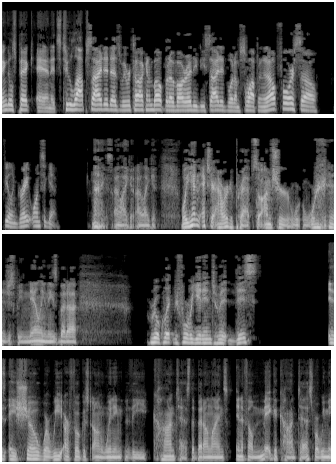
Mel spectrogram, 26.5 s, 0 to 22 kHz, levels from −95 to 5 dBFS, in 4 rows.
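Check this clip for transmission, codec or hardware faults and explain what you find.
There's one fault here: the clip drops to an adaptive stream at a lower bitrate from 1.72 s to 19.72 s. The connection evidently slowed, so the player switched to a leaner encode for that stretch, then climbed back. You hear the speech lose its top end, with nothing above 10 kHz, and pick up codec artefacts. The switch is abrupt both ways with no gap, which fits a jump from around 96 down to about 24 kbit/s AAC.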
